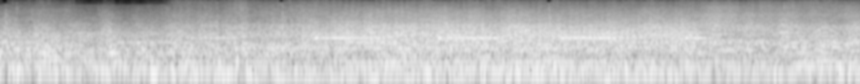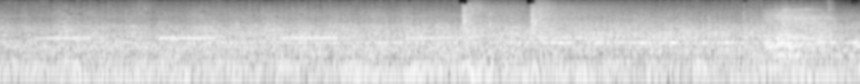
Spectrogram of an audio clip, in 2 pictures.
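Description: A road-train truck backing four trailers onto a connecting plate in the Australian outback, its diesel engine rumbling steadily with repeated reversing beeps and a sharp air-brake hiss near the end.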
